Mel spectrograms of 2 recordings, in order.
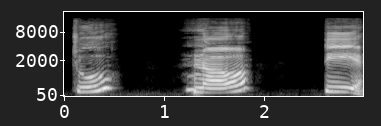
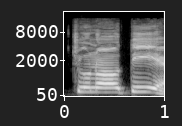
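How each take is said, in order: First: चुनौती stretched very slowly, syllable by syllable; teacher spelling चुनौती aloud; sounded out slowly. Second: Said in the usual way. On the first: Shown as a demonstration. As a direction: drag चुनौती out piece by piece. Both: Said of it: "तो मिलके बन जाएगा".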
